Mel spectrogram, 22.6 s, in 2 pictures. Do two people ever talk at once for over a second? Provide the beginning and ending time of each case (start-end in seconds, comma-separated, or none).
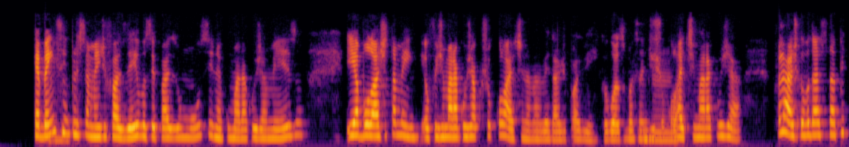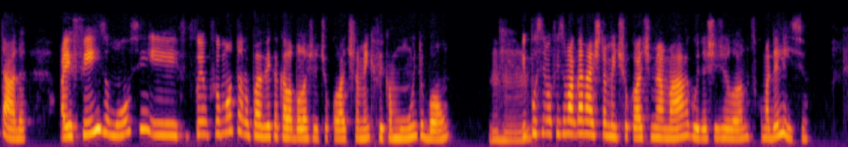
none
